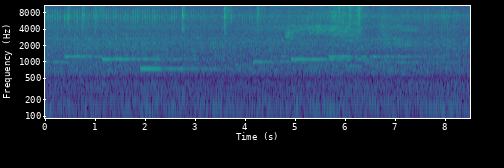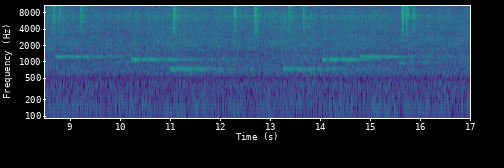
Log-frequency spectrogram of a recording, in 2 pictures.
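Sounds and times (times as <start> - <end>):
slow tune of held tones: 0.0 - 17.0
train rumbling: 0.0 - 17.0
sharp high clicks: 5.8 - 6.6, 15.6 - 16.1.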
